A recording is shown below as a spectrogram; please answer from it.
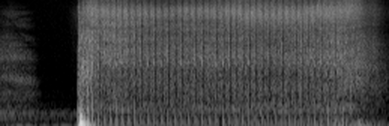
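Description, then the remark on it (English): A voice imitates a comic book page turning: an abrupt breathy burst that settles into a steady rustling hiss lasting about two seconds, then cuts off. No other sounds accompany it. “you shall never do the page turn noise again.”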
